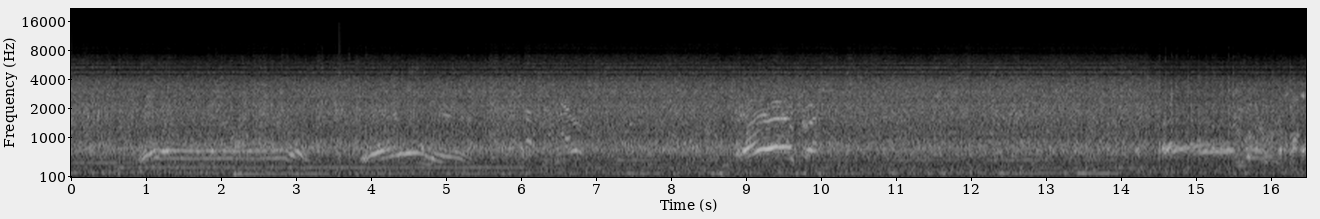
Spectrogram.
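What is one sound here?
Warbling, wavering whistles come through the radio static now and then.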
